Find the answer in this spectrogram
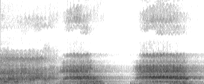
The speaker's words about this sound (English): We wanted to have a very bestial screech that if you stripped away some of that feral quality, you would hear a man or a woman screaming almost as if for help.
